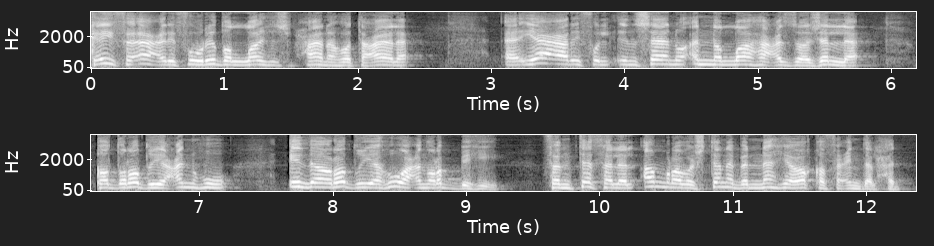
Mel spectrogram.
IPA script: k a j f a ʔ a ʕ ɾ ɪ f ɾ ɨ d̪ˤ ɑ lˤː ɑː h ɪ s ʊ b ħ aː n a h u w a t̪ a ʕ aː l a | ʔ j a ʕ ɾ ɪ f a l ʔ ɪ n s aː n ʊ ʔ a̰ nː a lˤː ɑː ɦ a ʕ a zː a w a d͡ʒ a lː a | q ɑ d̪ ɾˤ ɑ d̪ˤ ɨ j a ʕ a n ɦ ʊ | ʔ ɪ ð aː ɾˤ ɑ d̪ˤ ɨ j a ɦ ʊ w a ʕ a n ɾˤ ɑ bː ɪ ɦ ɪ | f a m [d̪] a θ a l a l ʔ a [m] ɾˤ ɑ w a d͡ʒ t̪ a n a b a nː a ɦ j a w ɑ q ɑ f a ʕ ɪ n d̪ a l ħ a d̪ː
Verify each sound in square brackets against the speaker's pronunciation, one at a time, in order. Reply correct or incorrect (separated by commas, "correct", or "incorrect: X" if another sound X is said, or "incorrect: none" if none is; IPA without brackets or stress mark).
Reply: incorrect: t̪, correct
